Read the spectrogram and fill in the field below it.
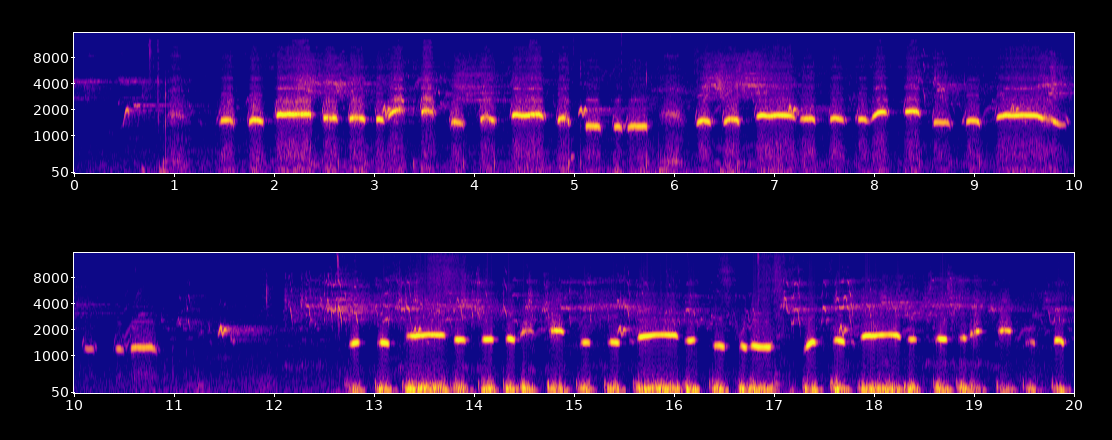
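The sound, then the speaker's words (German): A person whistles a melody in clear, bright tones for the whole stretch, with a brief pause midway; the second half carries a low rumbling background underneath. “Ich mache es dir vor und du pfeifst die Melodie draußen nach.”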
